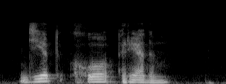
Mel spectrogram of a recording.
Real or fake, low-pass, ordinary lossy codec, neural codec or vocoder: fake; 7.2 kHz; Opus, 64 kbps; codec, 24 kHz, 6 kbps, HILCodec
